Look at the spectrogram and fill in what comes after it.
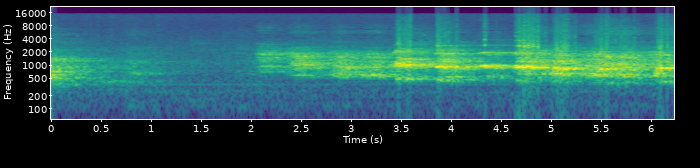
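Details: Dog at The Barking Lot on 27 October 2017: faint murmur at first, then from about two seconds a run of loud, rough barks coming in rapid succession, roughly two or three per second.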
